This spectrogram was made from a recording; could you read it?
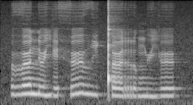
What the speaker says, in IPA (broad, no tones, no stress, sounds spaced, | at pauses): v œ n ø j e h ø v i ǃ œ r o ŋ͡m y j ø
